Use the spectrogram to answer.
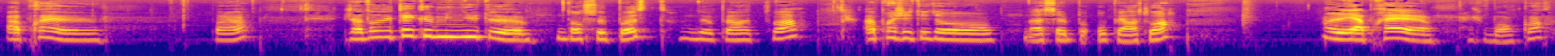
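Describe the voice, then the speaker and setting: A young woman chats casually in a vlog, halting and slangy, speaking carefully with a sore mouth after wisdom teeth removal. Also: on the high side, dark tone. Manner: halting, slangy, searching for words. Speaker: vlogger. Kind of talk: casual personal storytelling to camera.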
